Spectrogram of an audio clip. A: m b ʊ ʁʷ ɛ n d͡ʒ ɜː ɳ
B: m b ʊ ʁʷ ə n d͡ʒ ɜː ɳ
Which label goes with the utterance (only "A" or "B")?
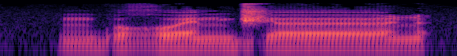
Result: A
